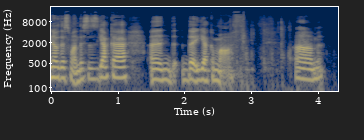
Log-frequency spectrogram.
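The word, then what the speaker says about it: yucca: my very first episode I called it Yuka and I realized Yuka is a root yaka is a flower and they are pronounced differently anyway um here is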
